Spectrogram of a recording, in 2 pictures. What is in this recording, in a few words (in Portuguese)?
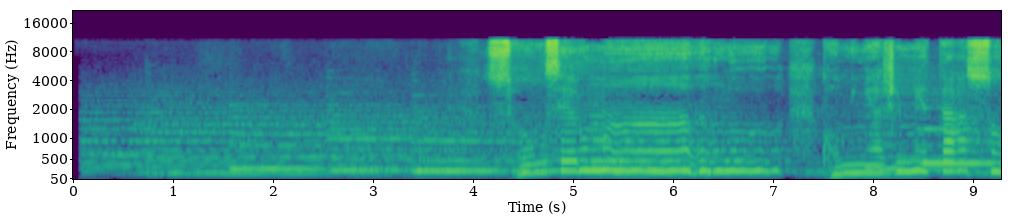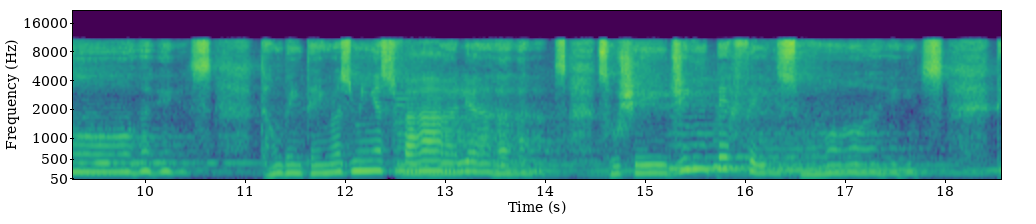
ANIV FILHO, telemensagem aniversario filha filho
